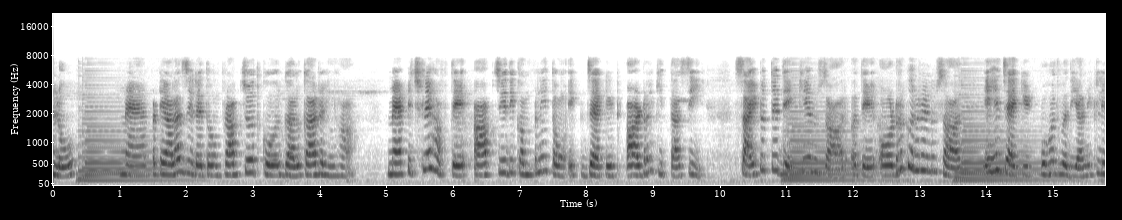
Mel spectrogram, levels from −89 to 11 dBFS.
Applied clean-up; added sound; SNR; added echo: none; Acoustic guitar / Strum; 9 dB; reverberation time 0.2 s.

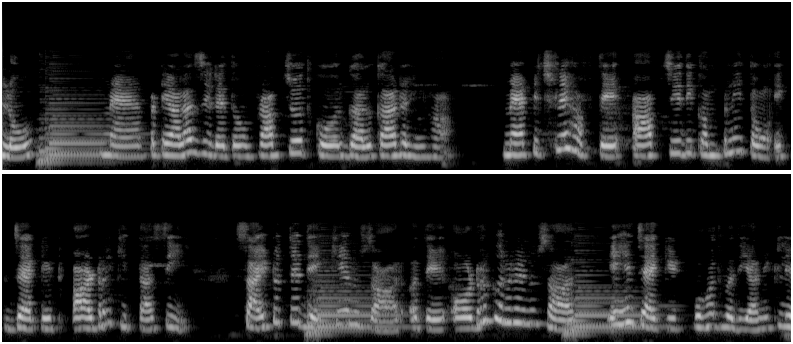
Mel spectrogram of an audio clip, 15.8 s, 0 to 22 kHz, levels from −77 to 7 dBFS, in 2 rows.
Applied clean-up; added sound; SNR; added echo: classical method WPE with log-MMSE.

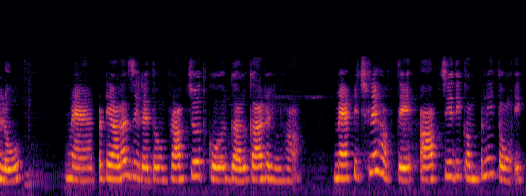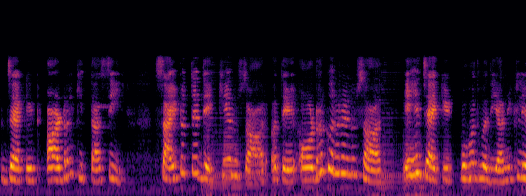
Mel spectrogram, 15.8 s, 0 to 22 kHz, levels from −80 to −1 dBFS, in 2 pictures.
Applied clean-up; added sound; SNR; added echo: neural separator model SepFormer DNS4.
